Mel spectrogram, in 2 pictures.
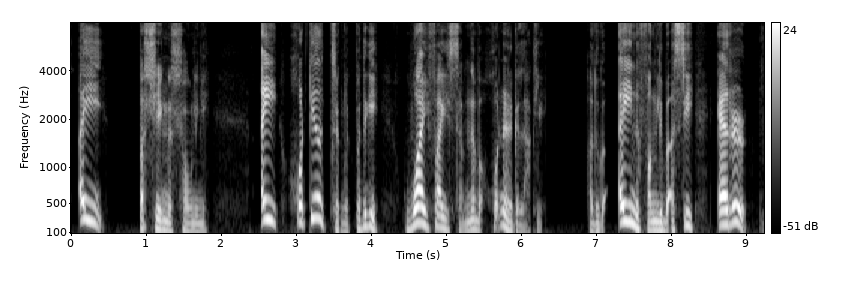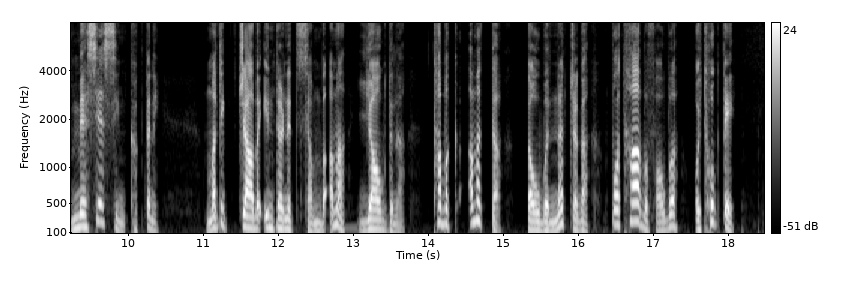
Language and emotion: Manipuri, angry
